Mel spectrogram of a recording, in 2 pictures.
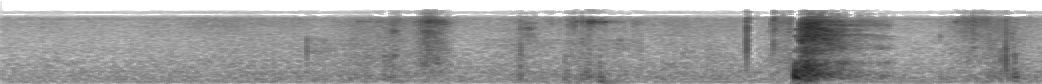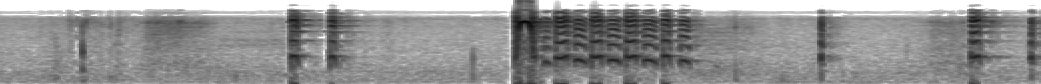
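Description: Mini Schnauzer–Shih Tzu puppy chewing a squeaky plush spider toy: soft snuffling and mouthing noises with a short huff about three seconds in, then the toy squeaks: two quick squeaks at about five seconds, a longer wavering squeak a second later, and a couple more near the end.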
